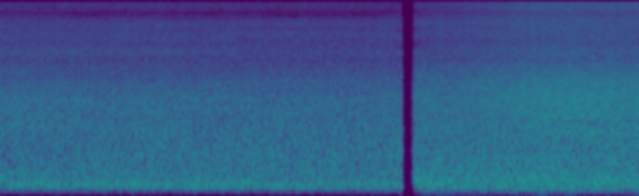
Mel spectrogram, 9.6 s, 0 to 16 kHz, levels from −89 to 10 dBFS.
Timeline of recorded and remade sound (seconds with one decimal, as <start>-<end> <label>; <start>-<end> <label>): 0.0-0.9 remade; 0.9-5.7 recorded; 5.7-9.6 remade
